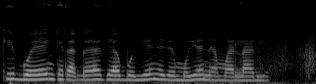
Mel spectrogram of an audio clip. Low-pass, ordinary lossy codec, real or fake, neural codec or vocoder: none; none; fake; vocoder, 44.1 kHz, 128 mel bands every 512 samples, BigVGAN v2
